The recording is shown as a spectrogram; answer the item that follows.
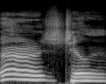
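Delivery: acted awkward, evasive voice. Retelling how the group answered a stranger in the woods: imitating an awkward evasive reply. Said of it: "not making eye contact, going".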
